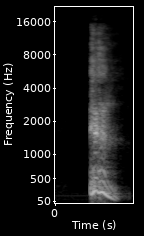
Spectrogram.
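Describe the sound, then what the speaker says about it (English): A single short, close throat clearing, a rough guttural burst lasting about half a second. "I've got this annoying cough."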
